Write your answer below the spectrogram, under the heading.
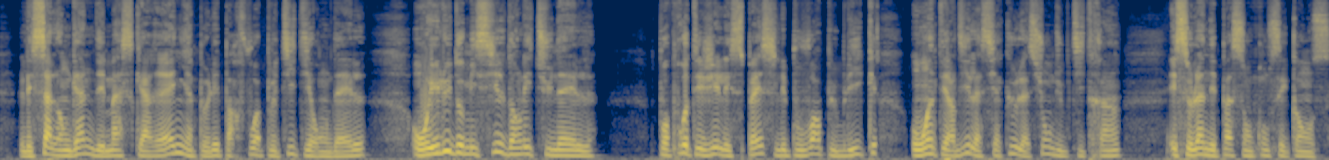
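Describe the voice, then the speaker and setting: With an ordinary speaking voice, a man talks at a medium pitch and a fairly slow pace with lively intonation on a very clean recording with a silent background. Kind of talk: documentary narration.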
